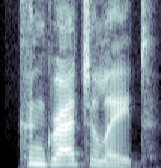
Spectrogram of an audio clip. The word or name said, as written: congratulate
